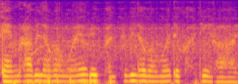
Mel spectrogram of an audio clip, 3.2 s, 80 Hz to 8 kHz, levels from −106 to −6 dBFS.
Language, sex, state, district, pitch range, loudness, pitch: Hindi, female, Uttar Pradesh, Hamirpur, 180-195 Hz, -19 LUFS, 185 Hz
